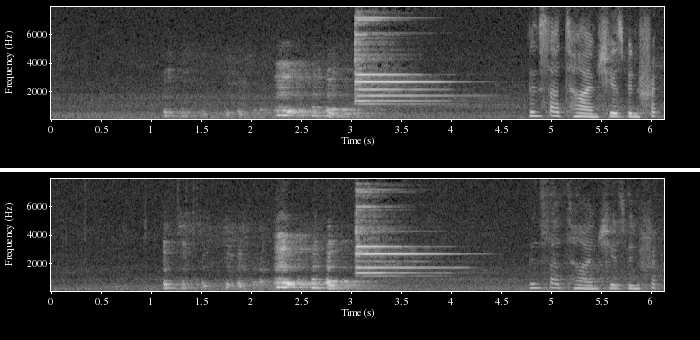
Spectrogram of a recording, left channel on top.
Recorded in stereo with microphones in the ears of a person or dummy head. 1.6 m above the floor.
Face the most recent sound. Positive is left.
turn(degrees=55)  # may be behind; listen again after turning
